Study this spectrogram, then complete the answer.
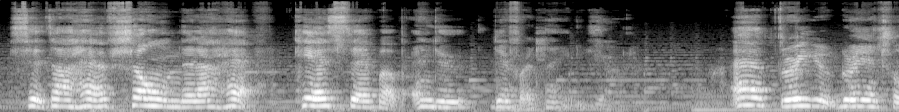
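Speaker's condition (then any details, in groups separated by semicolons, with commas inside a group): Cerebral palsy; present since birth, resuscitated at birth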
